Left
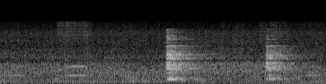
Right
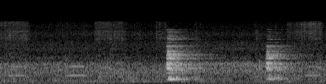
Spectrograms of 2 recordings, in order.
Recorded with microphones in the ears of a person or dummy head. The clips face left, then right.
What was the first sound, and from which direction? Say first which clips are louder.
Ticking: left 1 dB; 40° left (ahead or behind).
